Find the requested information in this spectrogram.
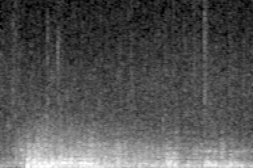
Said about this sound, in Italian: Inizia a camminare in maniera nervosa, in maniera scomposta, ma la pioggia è più veloce di te.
